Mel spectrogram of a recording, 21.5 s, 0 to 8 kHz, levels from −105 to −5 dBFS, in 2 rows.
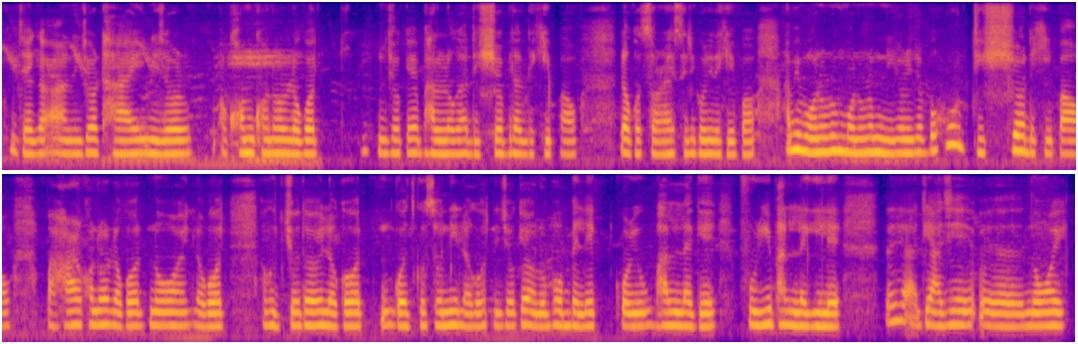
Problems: constant background noise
